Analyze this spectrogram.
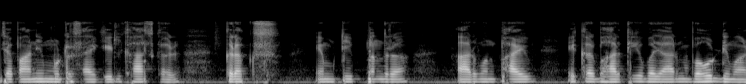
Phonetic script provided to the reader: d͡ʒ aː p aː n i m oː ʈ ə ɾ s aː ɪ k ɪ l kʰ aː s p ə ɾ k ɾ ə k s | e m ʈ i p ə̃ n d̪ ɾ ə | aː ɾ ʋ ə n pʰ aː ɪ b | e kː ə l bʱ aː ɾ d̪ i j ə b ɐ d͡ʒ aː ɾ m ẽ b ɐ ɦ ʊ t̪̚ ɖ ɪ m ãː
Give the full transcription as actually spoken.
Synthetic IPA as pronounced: d͡ʒ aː p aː n i m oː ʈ ə ɾ s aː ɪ k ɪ l kʰ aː s k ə ɾ k ɾ ə k s | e m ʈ i p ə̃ n d̪ ɾ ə | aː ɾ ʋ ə n pʰ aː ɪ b | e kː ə ɾ bʱ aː ɾ t̪ i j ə b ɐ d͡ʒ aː ɾ m ẽ b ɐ ɦ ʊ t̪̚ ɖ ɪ m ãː

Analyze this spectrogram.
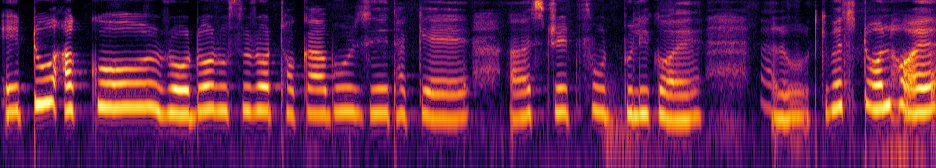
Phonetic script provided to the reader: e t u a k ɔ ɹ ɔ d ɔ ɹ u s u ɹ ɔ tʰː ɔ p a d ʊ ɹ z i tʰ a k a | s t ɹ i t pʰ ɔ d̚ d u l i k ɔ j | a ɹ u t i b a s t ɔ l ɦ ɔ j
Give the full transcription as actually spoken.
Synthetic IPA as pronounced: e t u a k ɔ ɹ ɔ d ɔ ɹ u s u ɹ ɔ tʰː ɔ k a b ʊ ɹ z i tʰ a k ɛ | s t ɹ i t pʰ u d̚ b u l i k ɔ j | a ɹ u k i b a s t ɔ l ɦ ɔ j

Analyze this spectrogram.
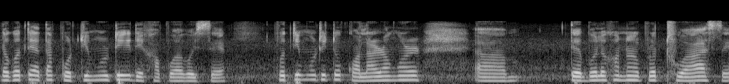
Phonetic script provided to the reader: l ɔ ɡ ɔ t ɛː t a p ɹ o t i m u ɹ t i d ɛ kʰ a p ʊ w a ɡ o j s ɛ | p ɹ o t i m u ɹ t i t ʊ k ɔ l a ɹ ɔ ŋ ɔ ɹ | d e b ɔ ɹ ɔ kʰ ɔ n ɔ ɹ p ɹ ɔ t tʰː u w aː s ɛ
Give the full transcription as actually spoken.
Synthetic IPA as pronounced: l ɔ ɡ ɔ t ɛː t a p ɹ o t i m u ɹ t i d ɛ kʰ a p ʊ w a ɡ o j s ɛ | p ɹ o t i m u ɹ t i t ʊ k ɔ l a ɹ ɔ ŋ ɔ ɹ | t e b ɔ l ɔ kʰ ɔ n ɔ ɹ p ɹ ɔ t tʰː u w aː s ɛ

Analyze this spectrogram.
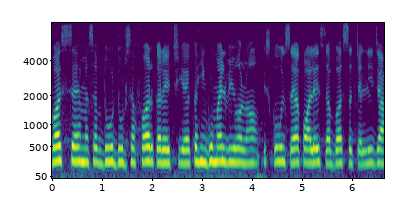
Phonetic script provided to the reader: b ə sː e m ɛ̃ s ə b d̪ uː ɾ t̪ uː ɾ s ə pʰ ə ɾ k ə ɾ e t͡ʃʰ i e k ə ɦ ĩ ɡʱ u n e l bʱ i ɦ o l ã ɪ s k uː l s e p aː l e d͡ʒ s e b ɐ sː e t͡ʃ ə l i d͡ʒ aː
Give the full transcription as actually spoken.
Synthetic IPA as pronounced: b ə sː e m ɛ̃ s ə b d̪ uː ɾ d̪ uː ɾ s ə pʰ ə ɾ k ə ɾ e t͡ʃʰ i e k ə ɦ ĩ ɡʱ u m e l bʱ i ɦ o l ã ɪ s k uː l s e k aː l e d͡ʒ s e b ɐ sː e t͡ʃ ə l i d͡ʒ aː

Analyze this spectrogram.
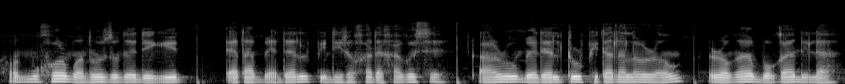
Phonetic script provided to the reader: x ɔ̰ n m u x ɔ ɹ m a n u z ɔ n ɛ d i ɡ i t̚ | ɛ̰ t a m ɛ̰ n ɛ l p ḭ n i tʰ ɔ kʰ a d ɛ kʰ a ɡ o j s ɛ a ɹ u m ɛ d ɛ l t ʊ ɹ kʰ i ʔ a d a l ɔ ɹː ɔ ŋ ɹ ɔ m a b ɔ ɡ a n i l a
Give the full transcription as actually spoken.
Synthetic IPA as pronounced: x ɔ̰ n m u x ɔ ɹ m a n u z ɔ n ɛ d i ɡ i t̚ | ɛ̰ t a m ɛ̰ d ɛ l p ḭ n i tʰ ɔ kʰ a d ɛ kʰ a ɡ o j s ɛ a ɹ u m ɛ d ɛ l t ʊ ɹ pʰ i t a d a l ɔ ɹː ɔ ŋ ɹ ɔ ŋ a b ɔ ɡ a n i l a

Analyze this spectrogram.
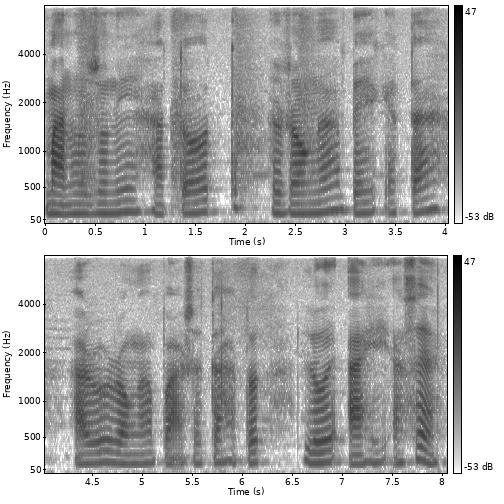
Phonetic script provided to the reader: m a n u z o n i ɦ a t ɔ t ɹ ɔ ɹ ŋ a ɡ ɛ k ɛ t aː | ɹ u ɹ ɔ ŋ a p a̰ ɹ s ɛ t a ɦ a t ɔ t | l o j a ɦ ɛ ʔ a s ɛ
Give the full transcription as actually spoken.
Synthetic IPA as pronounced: m a n u z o n i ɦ a t ɔ t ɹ ɔ ŋ a b ɛ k ɛ t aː | ɹ u ɹ ɔ ŋ a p a̰ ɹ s ɛ t a ɦ a t ɔ t | l o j a ɦ i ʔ a s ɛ

